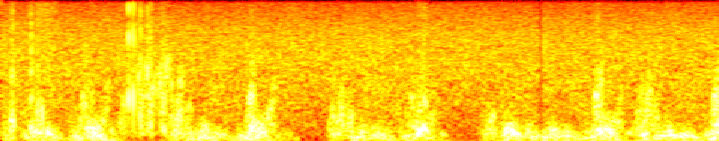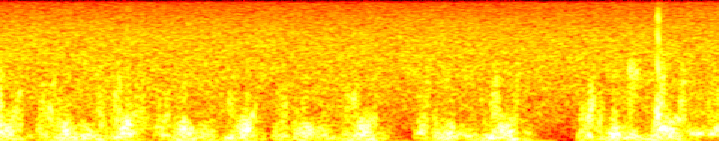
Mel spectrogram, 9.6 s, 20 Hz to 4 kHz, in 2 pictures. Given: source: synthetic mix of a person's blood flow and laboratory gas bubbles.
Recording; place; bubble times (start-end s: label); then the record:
Doppler ultrasound of blood flow; precordium
0.04-0.12 s: bubbles
0.16-0.38 s: bubbles
0.71-1.17 s: bubbles
8.96-9.05 s: bubbles
9.13-9.59 s: bubbles
From the record:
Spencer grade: 2 (many but less than half of the cardiac periods contain bubble signals, singularly or in groups); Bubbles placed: only in the low amplitude regions of the cardiac cycle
